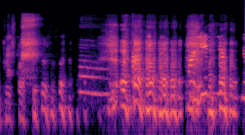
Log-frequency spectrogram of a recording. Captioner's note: laughing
